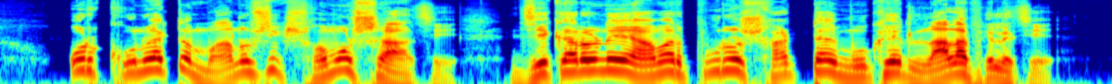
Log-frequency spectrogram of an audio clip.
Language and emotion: Bengali, disgusted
